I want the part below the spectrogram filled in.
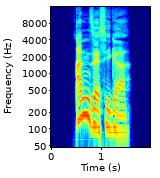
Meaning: inflection of ansässig: 1. strong/mixed nominative masculine singular 2. strong genitive/dative feminine singular 3. strong genitive plural
- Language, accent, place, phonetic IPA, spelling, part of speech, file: German, Germany, Berlin, [ˈanˌzɛsɪɡɐ], ansässiger, adjective, De-ansässiger.ogg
